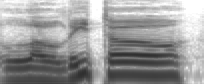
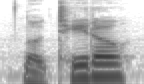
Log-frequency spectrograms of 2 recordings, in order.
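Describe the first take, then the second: First: The middle consonant is an L sound. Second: The middle consonant is a T sound. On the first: The speaker calls it wrong. "I thought it was Lolito" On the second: The speaker calls it right. "it's Lotito"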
